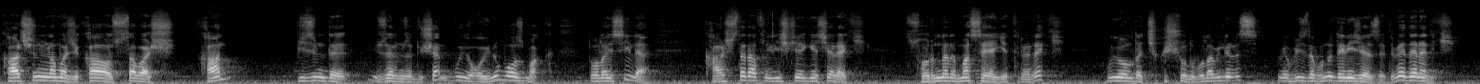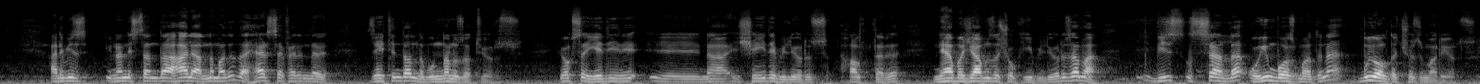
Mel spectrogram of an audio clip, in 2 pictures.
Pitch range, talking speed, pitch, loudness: 115-155 Hz, 140 wpm, 140 Hz, -22 LUFS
